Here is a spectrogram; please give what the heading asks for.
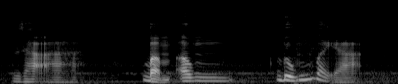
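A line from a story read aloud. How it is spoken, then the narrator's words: Soft, trembling frightened reply. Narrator (Vietnamese): Anh phu xe cả người run lên bần bật, giọng run run đáp khẽ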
